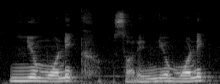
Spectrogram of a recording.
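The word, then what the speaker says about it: mnemonic: न्यूमोनिक में जो spelling है वो क्या है? एम पहले है, फिर NOMONIC, ठीक है, जिसे आप सीडोपोडिया लिखते हैं, ठीक है। इस प्रकार से कुछ चीज़ें लिखते हैं जो साइलेंट हो जाते हैं, जैसे वाक लिखते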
